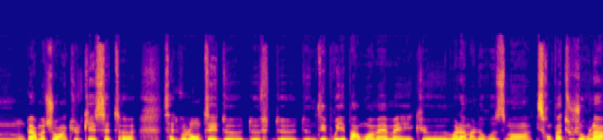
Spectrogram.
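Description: The recording is very clean, with a silent background and a dry, close sound with no echo. A man speaks at a medium pitch with fairly even intonation. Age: 20s. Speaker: computer science student. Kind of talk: interview. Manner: hesitant, many fillers.

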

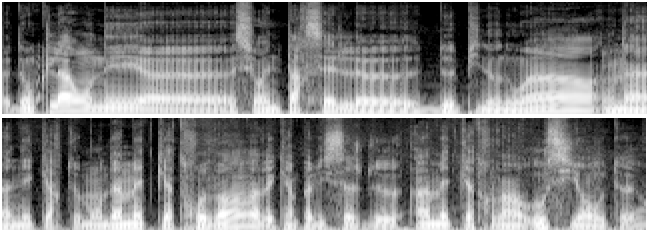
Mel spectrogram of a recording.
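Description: A man's dark, mellow voice at medium pitch, fairly slow, with ordinary pitch variation, on a very clean recording with a silent background. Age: 50s. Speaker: winegrower. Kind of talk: interview.

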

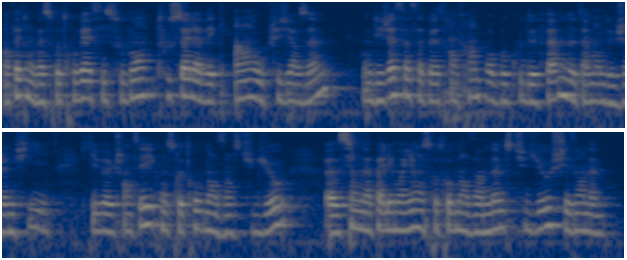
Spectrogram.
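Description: A woman talks fairly quickly in a very deep, low voice, with a Parisian accent. Her intonation stays fairly even, and the room echo is audible. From Paris area, France. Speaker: singer-songwriter. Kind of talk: interview.

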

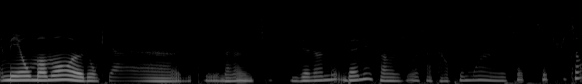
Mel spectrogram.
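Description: Her voice has a dark, mellow tone and fairly low pitch, and this woman speaks at a fairly quick pace with ordinary pitch variation and big swings in loudness. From Normandy, France. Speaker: shop owner. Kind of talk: casual chat. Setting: tiny house. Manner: talkative.

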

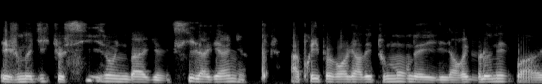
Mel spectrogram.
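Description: A man speaks at a moderate pace in a normal speaking voice, medium in pitch with fairly even intonation, and the sound is dry and close with no echo. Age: 30s. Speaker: basketball fan, sports Twitter user. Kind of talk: casual chat.

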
